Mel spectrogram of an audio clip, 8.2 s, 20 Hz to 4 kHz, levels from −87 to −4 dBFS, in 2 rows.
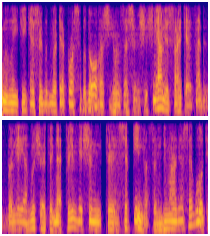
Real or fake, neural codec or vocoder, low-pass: fake; codec, 44.1 kHz, 0.9 kbps, DAC; 3.6 kHz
